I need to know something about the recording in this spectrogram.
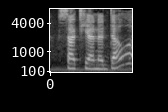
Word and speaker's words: Satya Nadella: aside from just gaming according to Microsoft CEO Satya Nadella I think that so pronounce it the hololens primary focus won't be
